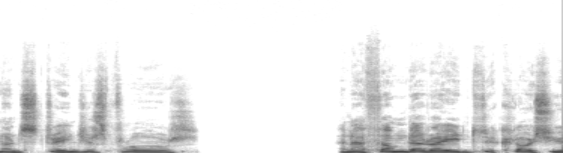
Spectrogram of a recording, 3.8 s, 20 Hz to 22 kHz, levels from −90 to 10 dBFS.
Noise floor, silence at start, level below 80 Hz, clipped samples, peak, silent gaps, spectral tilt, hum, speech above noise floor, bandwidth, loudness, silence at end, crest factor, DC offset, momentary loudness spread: -81 dBFS; 0 s; -84 dBFS; under 0.1%; -8 dBFS; none; -5 dB/octave; none; 57 dB; 12.5 kHz; -25 LUFS; 0 s; 18 dB; under 0.1%; 10 LU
